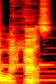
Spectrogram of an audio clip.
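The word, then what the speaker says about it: Nahash (נחש): Nahash se copia Nachas, N-A-C-H-A-S, pero la letra C no se, no se pronuncia. En hebreo se pronunciaría Nahash.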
